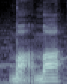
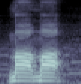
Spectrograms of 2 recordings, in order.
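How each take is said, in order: First: The syllables use the changed tones. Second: The syllables keep their plain written tones. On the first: The speaker calls it right. "the right way of pronouncing this" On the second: The speaker calls it wrong. "should normally be pronounced"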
